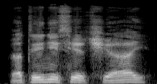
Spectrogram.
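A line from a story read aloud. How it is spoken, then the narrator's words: Affectionate. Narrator (Russian): ласково тетя Поля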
